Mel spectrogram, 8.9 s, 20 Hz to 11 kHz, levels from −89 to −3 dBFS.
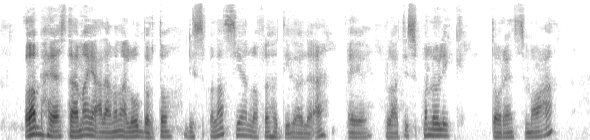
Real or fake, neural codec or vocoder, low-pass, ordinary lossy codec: fake; codec, 24 kHz, 0.9 kbps, WavTokenizer, medium speech release version 2; 9.9 kHz; AAC, 32 kbps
